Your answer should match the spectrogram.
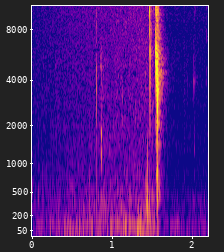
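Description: A faint breath drawn in at the microphone, growing a little louder, then a single brief sharp mouth click about one and a half seconds in.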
